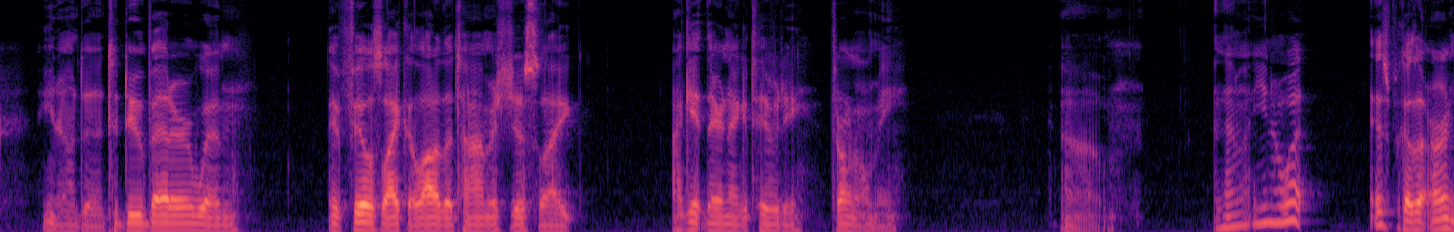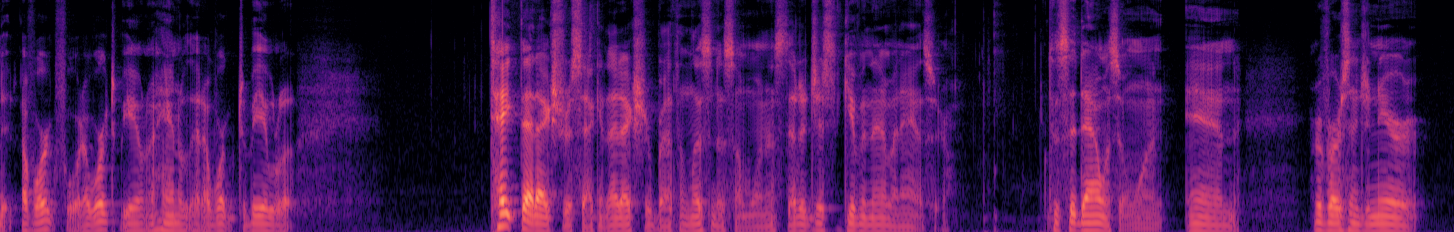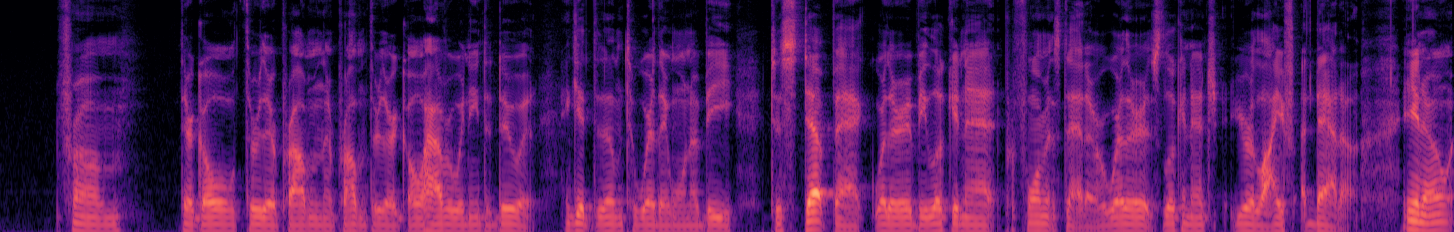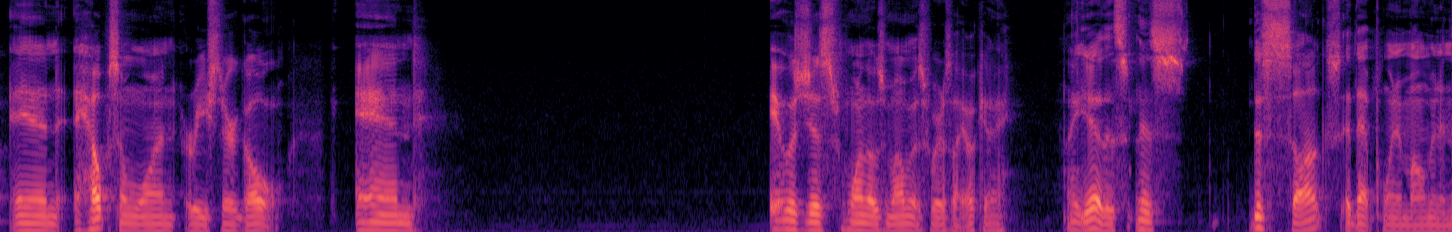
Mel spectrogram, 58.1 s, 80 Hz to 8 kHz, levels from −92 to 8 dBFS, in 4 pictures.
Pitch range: 85-95 Hz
